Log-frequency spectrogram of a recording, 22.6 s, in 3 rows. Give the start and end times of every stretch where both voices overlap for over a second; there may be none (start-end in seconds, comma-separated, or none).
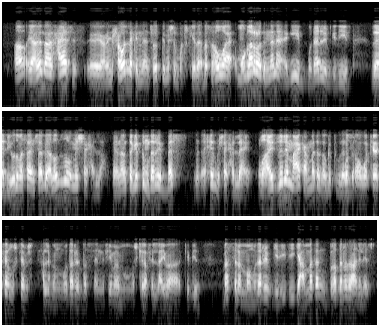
none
